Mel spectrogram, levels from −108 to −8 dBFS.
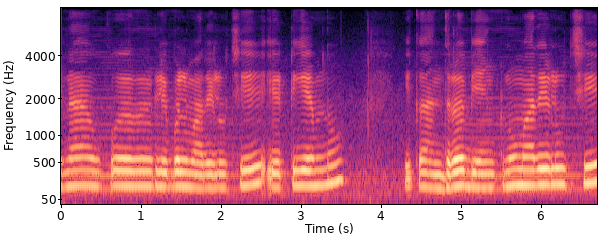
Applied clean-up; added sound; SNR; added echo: none; Bowed string instrument; 20 dB; none.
